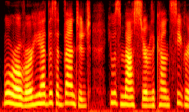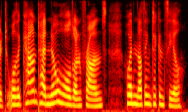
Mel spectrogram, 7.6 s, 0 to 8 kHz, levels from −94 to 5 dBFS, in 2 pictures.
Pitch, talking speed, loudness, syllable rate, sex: 210 Hz, 200 wpm, -19 LUFS, 5.2 syllables/s, female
